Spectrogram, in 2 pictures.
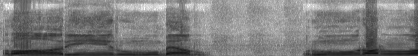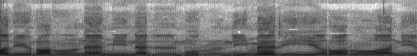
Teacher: Sama persis dengan huruf r roh Ada sedikit getaran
